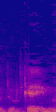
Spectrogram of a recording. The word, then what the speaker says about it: Durkheim: Tanto Durkheim, no? Mauss, francesi e pronunciati alla francese, no?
